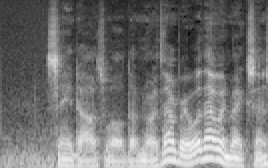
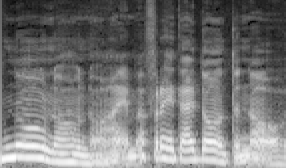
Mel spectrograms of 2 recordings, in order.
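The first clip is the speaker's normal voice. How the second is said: put-on terrible Hollywood accent; 8 semitones higher than usual. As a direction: protest in a badly faked movie-priest accent. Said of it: "that's a terrible accent".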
